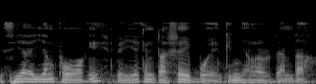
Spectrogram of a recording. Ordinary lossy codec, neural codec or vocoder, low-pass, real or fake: none; none; 7.2 kHz; real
